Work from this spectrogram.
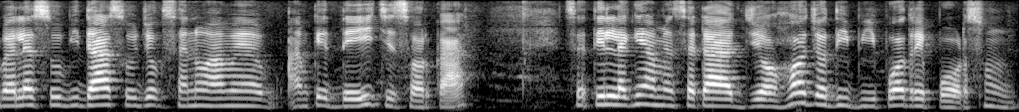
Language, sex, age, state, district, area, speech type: Odia, female, 60+, Odisha, Bargarh, rural, spontaneous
